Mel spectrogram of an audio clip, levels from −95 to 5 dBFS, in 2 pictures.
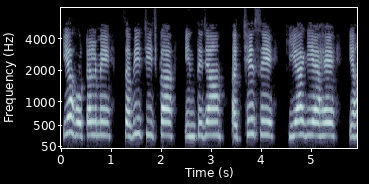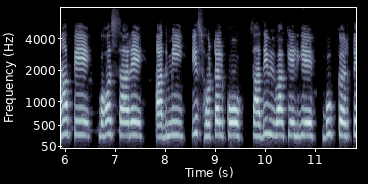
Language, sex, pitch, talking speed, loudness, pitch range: Hindi, female, 280 Hz, 135 wpm, -16 LUFS, 270-290 Hz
